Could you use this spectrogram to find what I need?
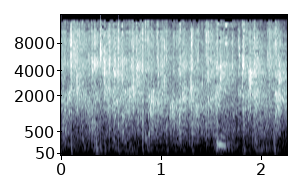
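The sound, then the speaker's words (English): Steady audience applause for the panellists at a talk, many hands clapping in a dense, crackling wash that stays loud and even throughout, with no voices rising above it. “And let's give our panellists a round of applause as well.”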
